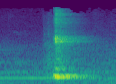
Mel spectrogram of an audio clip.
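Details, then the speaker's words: Toyota Avensis with newly fitted module: one short bright horn chirp as the remote locks the doors, normal lock confirmation. "Kilitlerken bir bup yaptı. Açarken bir bup yaptı. Gayet güzel bir uygulama oldu."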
